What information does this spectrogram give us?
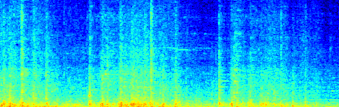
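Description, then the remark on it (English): A train rolls past outdoors, a loud, steady rumble with a rhythmic clickety-clack of wheels over rail joints throughout, and no voices. “Of course, and watch out, that train is going to drip on you.”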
